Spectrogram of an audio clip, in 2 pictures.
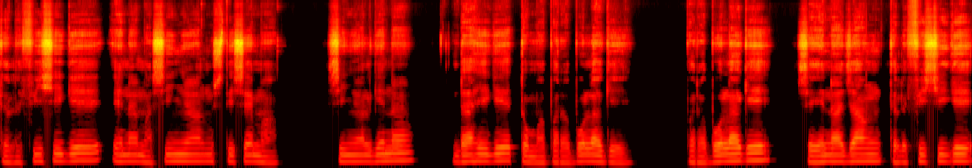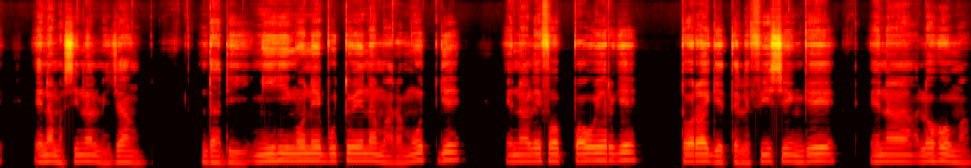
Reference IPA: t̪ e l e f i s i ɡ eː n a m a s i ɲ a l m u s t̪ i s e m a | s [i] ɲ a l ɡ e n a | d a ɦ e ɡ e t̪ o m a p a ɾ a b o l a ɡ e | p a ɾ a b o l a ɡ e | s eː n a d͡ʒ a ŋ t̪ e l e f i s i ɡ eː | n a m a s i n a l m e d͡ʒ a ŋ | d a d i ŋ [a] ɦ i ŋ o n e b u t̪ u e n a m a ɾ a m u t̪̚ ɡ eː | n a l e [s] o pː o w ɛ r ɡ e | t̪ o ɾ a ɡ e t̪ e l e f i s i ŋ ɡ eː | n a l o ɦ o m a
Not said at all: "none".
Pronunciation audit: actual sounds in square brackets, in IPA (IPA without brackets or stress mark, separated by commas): i, i, f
